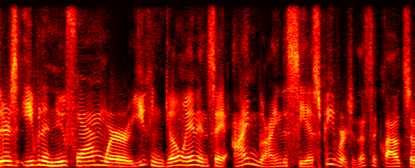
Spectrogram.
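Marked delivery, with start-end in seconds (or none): none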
